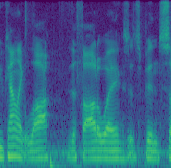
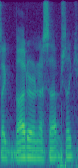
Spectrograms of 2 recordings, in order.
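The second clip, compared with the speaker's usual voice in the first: ordinary delivery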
